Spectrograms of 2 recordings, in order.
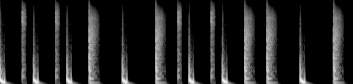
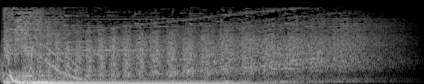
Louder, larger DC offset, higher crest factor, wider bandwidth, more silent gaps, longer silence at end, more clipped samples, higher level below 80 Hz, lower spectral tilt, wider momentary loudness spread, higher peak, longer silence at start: first, -13 LUFS vs -19 LUFS; neither; about the same, 12 dB vs 16 dB; first, over 20 kHz vs 15.5 kHz; first, 1.07-1.22 s, 1.43-1.55 s, 2.62-2.66 s, 2.85-3.00 s, 3.21-3.33 s vs none; second, 0.15 s vs 0.3 s; first, 2% vs under 0.1%; about the same, -26 dBFS vs -22 dBFS; about the same, -4.5 dB/octave vs -4 dB/octave; second, 4 LU vs 13 LU; about the same, 0 dBFS vs -2 dBFS; about the same, 0 s vs 0 s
